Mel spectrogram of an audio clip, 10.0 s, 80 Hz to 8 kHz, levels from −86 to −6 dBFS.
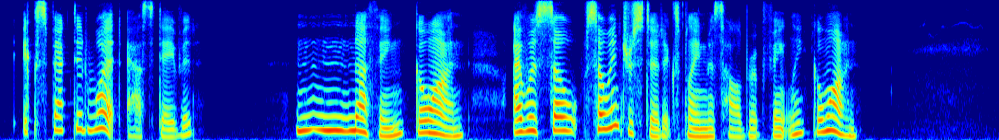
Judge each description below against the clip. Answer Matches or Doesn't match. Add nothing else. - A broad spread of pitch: Matches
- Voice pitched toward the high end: Matches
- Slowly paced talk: Matches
